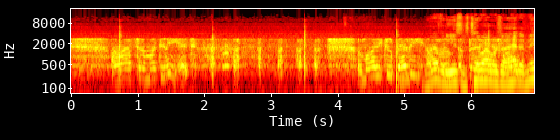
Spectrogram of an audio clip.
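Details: Homebrew 20-meter SSB transceiver on a bench power supply with a wire antenna: garbled sideband voices come through clearly with steady background hiss. Normal SSB reception on 20 m.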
